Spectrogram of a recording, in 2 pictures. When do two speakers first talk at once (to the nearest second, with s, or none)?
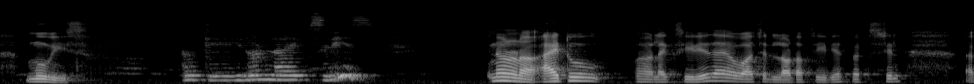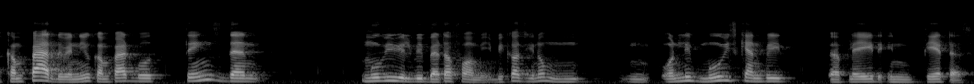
none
